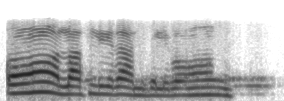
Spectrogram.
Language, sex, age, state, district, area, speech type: Assamese, female, 30-45, Assam, Dhemaji, rural, conversation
